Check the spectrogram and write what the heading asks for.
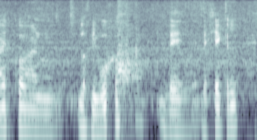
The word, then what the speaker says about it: Haeckel: Muy bien, Oscar, hay un autor interesante, quiero pronunciarlo bien, Haeckel, ¿no es cierto? ¿Está bien o no? Sí, Haeckel.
